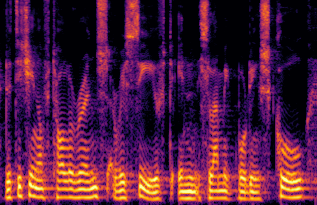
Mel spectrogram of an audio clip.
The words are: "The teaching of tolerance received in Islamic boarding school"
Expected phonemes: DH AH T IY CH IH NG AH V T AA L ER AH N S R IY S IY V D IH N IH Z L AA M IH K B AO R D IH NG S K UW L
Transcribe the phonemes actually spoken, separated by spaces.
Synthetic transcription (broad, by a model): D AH T IY CH IH NG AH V T AA L ER AH N S R IY S IY V D IH N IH S L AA M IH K B AO R D IH NG S K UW L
